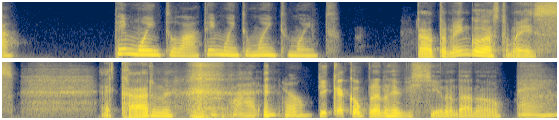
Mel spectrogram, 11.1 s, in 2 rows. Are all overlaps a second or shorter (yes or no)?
yes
